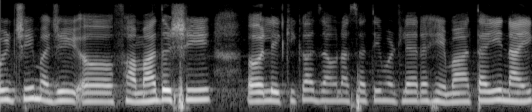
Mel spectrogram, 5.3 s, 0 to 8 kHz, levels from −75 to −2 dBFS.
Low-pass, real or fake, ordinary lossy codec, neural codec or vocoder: 7.2 kHz; real; none; none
